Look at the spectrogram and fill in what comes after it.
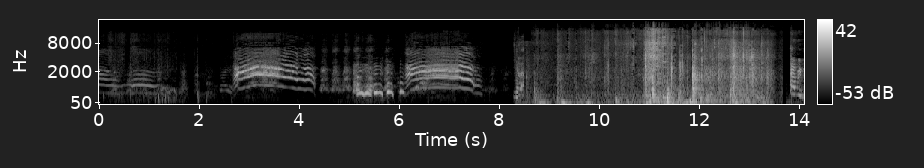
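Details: Domestic cat giving two long, arched, harmonic meows, each rising then falling and lasting over a second, separated by a short pause, followed by loud broadband music and noise.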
